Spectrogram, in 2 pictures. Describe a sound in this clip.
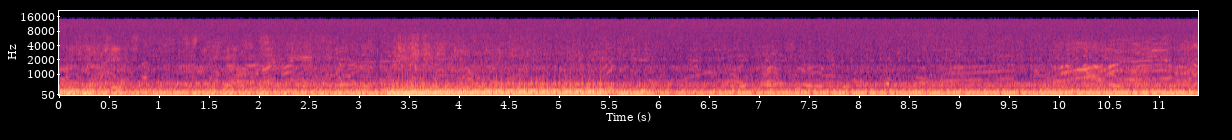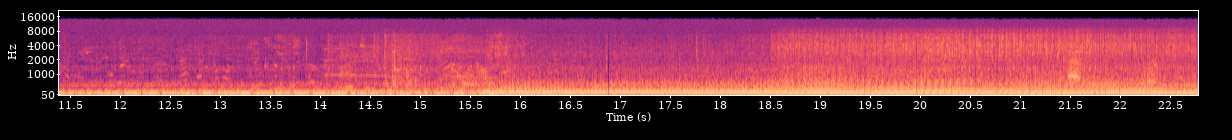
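An engine rumbles and revs hard.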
